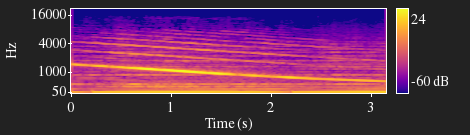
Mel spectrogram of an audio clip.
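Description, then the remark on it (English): A loud siren wails, its pitch sliding steadily downward as an ambulance races towards a national park, over a low rumbling engine drone. “As the ambulance raced towards the national park, a car suddenly jerked to a halt upon passing the emergency vehicle.”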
